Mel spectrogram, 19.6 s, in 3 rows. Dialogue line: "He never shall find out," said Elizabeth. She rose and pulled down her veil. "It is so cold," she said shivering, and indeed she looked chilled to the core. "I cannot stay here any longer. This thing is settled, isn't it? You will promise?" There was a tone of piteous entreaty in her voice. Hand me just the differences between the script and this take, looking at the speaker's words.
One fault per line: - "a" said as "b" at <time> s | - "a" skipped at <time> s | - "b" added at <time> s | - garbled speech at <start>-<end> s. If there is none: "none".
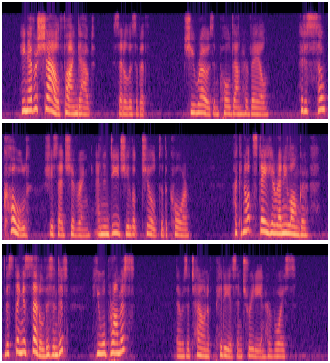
none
